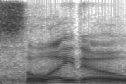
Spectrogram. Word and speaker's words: Salato: keeping you in, come out here to the Salato Wildlife Education Center. Salato, I hear it pronounced a million ways. It is Salato Wildlife Education Center.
